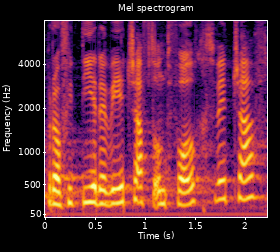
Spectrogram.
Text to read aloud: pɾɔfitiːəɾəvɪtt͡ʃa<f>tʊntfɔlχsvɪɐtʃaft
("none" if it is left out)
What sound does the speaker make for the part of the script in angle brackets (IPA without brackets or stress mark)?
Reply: f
